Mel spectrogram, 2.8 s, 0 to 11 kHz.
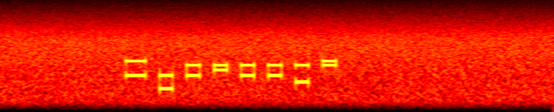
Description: Multi-frequency trunk signalling (R1, as on North American trunks), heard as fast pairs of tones, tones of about 70 ms, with phone line noise. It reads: KP 290998 ST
